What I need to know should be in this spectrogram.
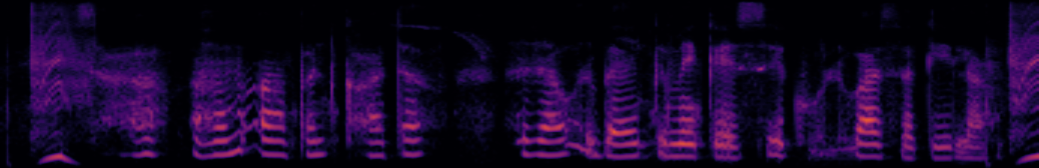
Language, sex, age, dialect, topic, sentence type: Bhojpuri, female, <18, Western, banking, question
